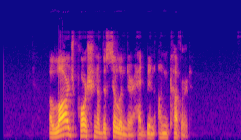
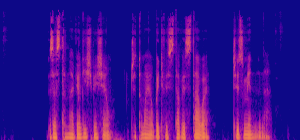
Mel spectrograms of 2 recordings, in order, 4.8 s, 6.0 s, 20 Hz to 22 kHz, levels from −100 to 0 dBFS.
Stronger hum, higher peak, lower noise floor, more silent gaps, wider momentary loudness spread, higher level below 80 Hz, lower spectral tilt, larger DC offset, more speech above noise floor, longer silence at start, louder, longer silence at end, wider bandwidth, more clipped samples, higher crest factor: neither; first, 0 dBFS vs -16 dBFS; second, -71 dBFS vs -80 dBFS; neither; about the same, 15 LU vs 14 LU; second, -64 dBFS vs -54 dBFS; about the same, -5.5 dB/octave vs -4.5 dB/octave; neither; first, 53 dB vs 46 dB; about the same, 1 s vs 1 s; first, -19 LUFS vs -35 LUFS; first, 1.1 s vs 0.6 s; second, 9 kHz vs 15 kHz; neither; about the same, 20 dB vs 20 dB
